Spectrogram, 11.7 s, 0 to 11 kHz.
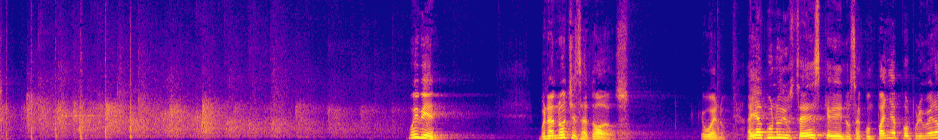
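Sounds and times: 
audience applauding: 0:00.0 - 0:05.5
speech: 0:05.1 - 0:05.6, 0:06.8 - 0:07.9, 0:08.8 - 0:11.7.

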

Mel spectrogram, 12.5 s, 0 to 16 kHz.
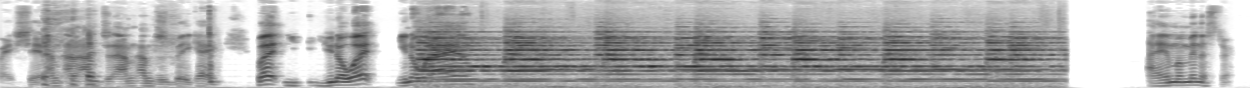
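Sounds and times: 
speech: 0:00.1 - 0:07.3, 0:11.6 - 0:12.4
laughter: 0:00.3 - 0:01.9
church bells ringing: 0:04.1 - 0:10.7.

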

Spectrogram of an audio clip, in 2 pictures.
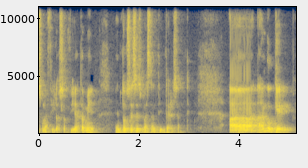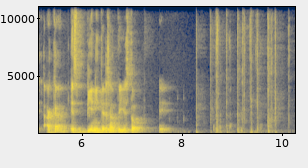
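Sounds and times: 
speech: 0:00.0 - 0:07.8
typing on a computer keyboard: 0:08.3 - 0:10.2.

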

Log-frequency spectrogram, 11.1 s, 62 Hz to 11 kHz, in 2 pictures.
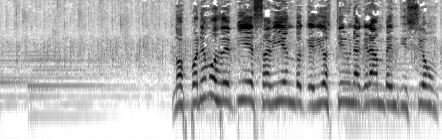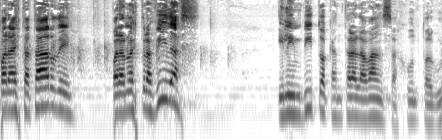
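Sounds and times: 
crowd clapping: 0:00.0 - 0:08.6
speech: 0:02.2 - 0:08.0, 0:09.0 - 0:11.0.

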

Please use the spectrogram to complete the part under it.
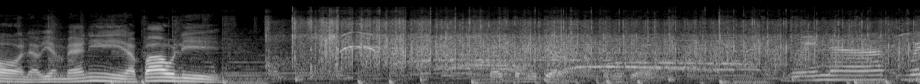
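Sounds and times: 
speech: 0:00.0 - 0:02.3, 0:05.4 - 0:06.6, 0:07.9 - 0:09.1
dense applause from a small group: 0:02.9 - 0:09.1
voices talking and cheering: 0:03.4 - 0:09.1.

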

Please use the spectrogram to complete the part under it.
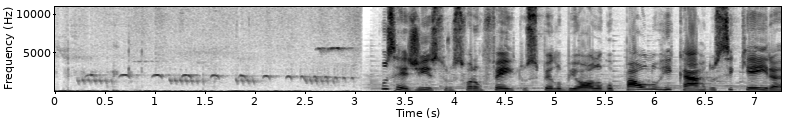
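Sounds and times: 
plain antvireo singing: 0:00.0 - 0:03.1
speech: 0:03.3 - 0:07.2.

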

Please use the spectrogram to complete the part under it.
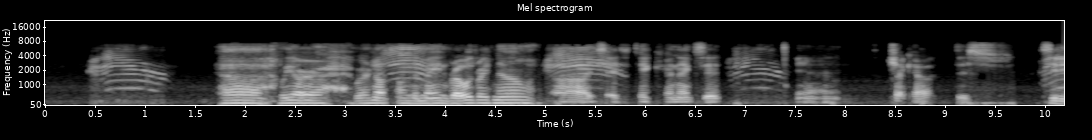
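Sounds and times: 
cat meowing in complaint: 0:00.4 - 0:01.2, 0:02.2 - 0:04.0, 0:05.0 - 0:05.8, 0:06.8 - 0:07.5, 0:10.0 - 0:10.1
speech: 0:01.8 - 0:10.1.

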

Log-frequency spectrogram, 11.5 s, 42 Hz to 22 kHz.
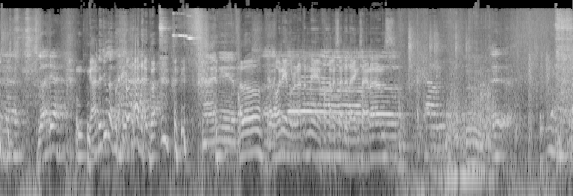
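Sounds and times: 
laughter: 0:00.0 - 0:00.6, 0:01.4 - 0:05.8
speech: 0:00.1 - 0:09.2
tables and chairs being shifted and tidied at a radio station: 0:08.0 - 0:11.4.

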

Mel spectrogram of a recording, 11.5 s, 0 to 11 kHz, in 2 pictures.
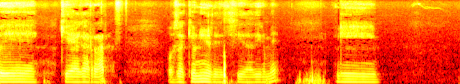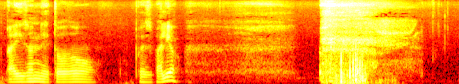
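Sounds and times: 
speech: 0:00.0 - 0:04.8, 0:05.8 - 0:08.2, 0:09.8 - 0:10.0
breathy exhale blown into the microphone: 0:03.7 - 0:04.2, 0:09.8 - 0:11.0.

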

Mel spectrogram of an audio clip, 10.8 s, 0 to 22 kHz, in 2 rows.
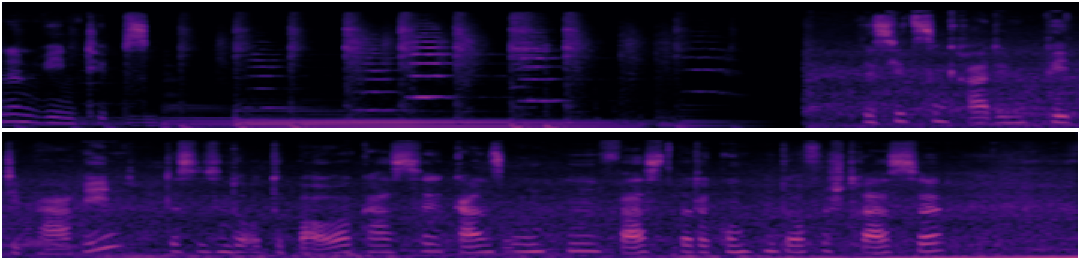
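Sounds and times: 
speech: 0:00.0 - 0:01.8, 0:04.3 - 0:10.6
low engine rumble from a bus passing on the street: 0:04.0 - 0:10.7.

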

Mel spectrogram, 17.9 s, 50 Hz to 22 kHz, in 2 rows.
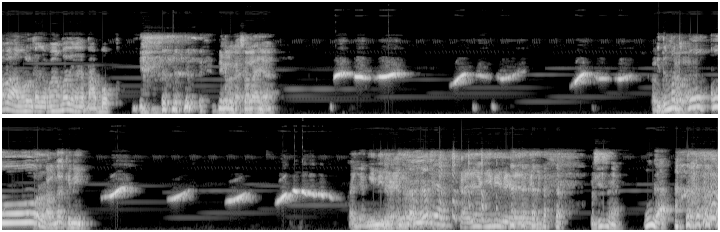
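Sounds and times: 
speech: 0:00.0 - 0:03.5, 0:08.1 - 0:10.1, 0:13.3 - 0:17.8
laughter: 0:01.6 - 0:02.9, 0:13.6 - 0:16.7, 0:17.4 - 0:17.8
person whistling imitation of kedasih cuckoo call: 0:03.4 - 0:08.4, 0:10.1 - 0:15.7.

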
